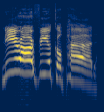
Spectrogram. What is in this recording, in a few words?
Warn Enemy Near Our Vehicle Pad, Female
